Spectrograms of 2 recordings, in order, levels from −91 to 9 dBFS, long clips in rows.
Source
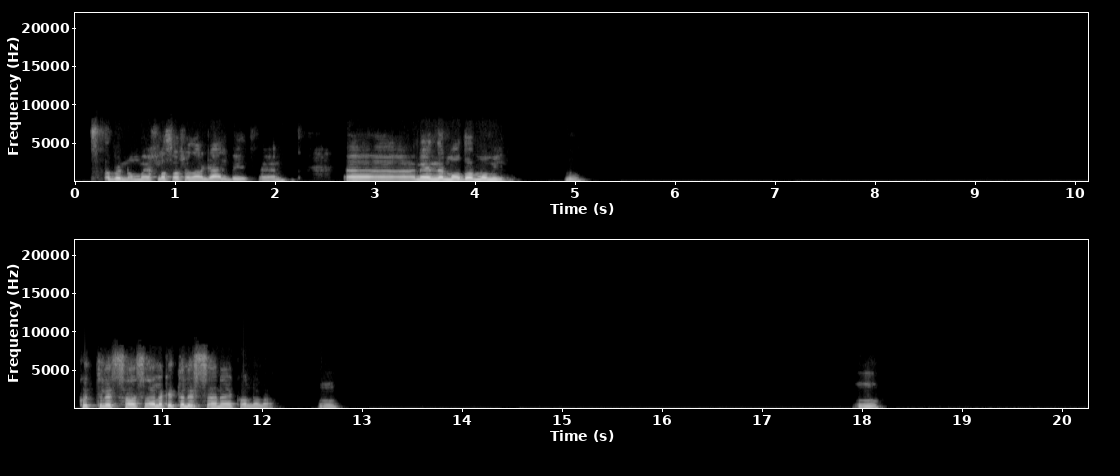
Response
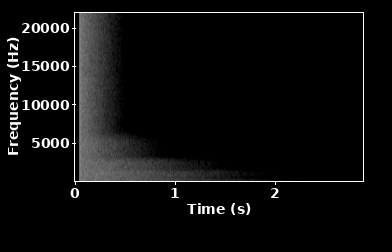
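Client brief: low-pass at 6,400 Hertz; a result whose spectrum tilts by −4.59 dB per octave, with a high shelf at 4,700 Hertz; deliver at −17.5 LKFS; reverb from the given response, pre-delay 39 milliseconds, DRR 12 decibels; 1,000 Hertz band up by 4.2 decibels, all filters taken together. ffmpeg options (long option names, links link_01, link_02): -filter_complex "[0:a]lowpass=6400,equalizer=frequency=1000:width_type=o:gain=7,highshelf=frequency=4700:gain=-6.5,asplit=2[link_01][link_02];[1:a]atrim=start_sample=2205,adelay=39[link_03];[link_02][link_03]afir=irnorm=-1:irlink=0,volume=-23dB[link_04];[link_01][link_04]amix=inputs=2:normalize=0,volume=1.5dB"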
